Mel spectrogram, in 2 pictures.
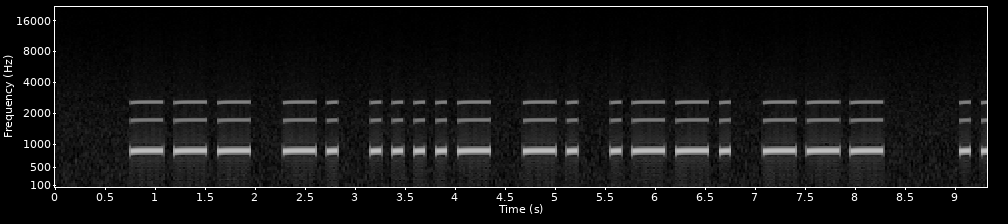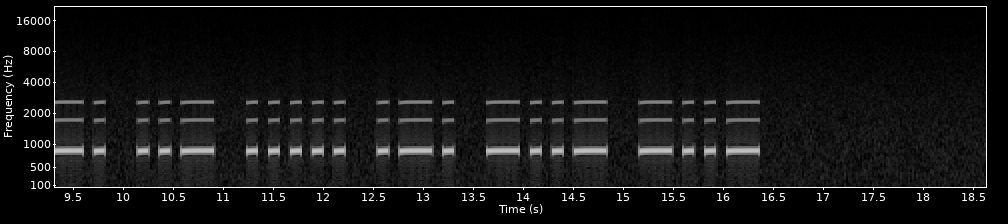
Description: Morse code, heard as a keyed tone, machine-sent, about 11 wpm, 860 Hz. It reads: ON4NPO RU5RXX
